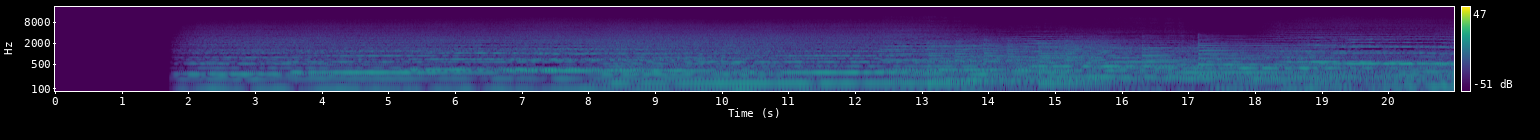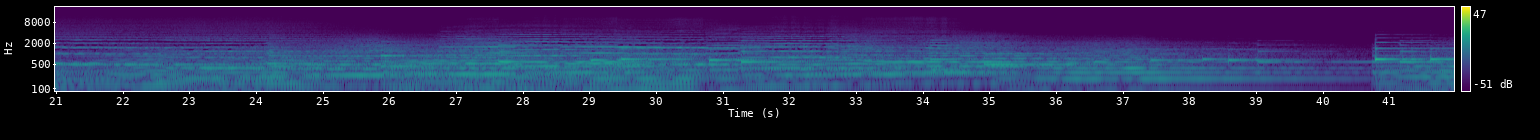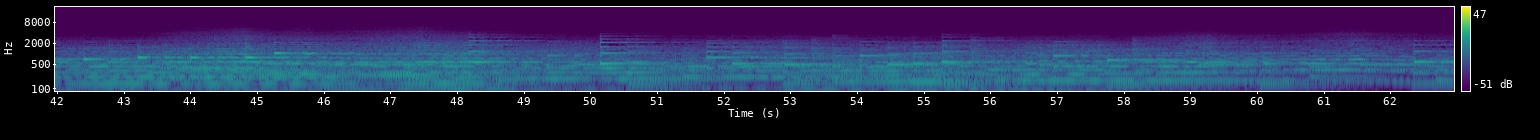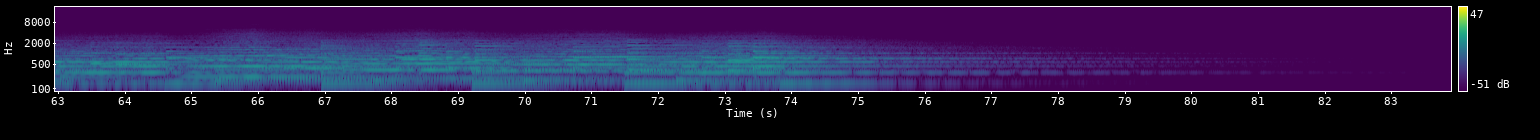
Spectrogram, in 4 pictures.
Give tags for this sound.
ambient; cinematic; dramatic; dream; dreamlike; free; intro; orchestral; piano; royalty; skyrim; track

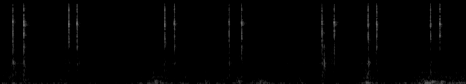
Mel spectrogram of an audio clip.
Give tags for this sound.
click; computer; high-quality; mouse; pointer; various

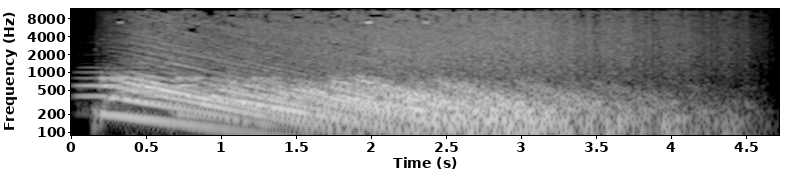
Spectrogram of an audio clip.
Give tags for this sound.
abstract; effect; electronic; sfx

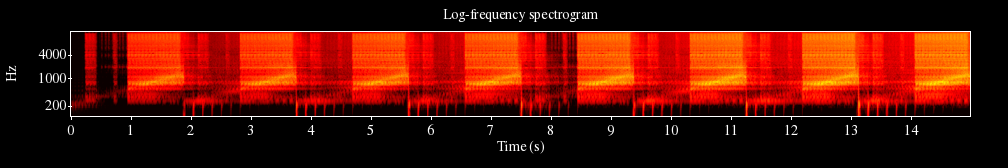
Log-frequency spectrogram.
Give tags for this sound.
house; techno; electronica

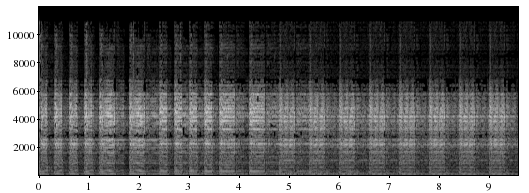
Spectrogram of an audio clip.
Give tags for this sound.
drums; free; filter; loops; guitar; sounds

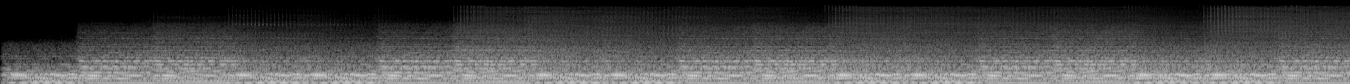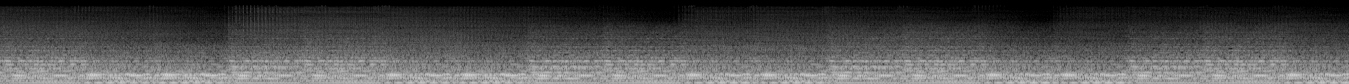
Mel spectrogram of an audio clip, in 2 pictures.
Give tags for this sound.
creepy; film; ambient

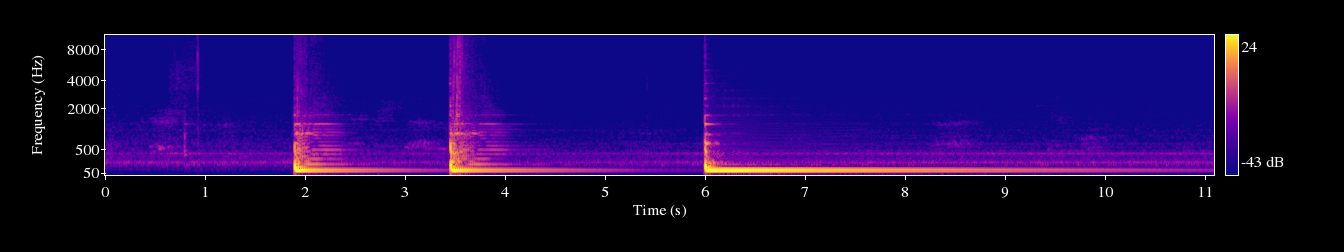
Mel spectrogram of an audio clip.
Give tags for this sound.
bass; table

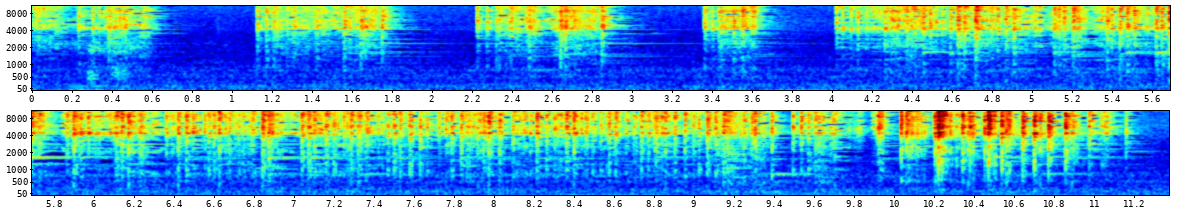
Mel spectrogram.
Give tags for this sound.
clink; metal; scary; scraping

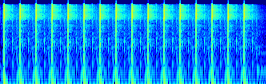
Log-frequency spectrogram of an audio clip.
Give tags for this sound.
cut; cutting; scissor; scissors

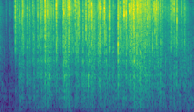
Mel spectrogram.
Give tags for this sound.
crunching; scrunch; crackling; cookie; crack

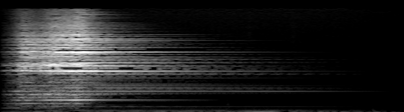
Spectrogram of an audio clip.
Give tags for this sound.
bell; sound; crash; paiste; zildjian; drum; one-shot; hit; splash; bowed; special; beat; percussion; cymbal; drums; groove; sample; cymbals; meinl; china; ride; sabian; metal

